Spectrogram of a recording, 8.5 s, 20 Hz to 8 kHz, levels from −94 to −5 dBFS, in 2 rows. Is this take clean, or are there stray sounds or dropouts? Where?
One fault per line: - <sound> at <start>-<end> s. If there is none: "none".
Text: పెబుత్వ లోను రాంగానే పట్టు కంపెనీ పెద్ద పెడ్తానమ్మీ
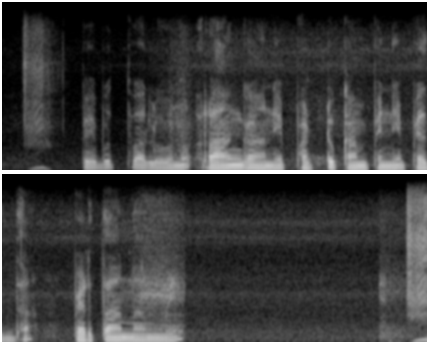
none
